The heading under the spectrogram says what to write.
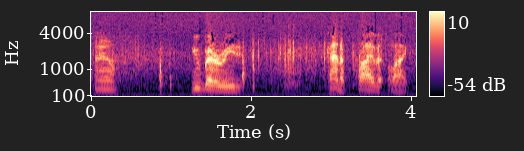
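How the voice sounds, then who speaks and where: An actor playing an earnest, naive cowboy sidekick with a rural western American drawl and a folksy, deferential manner in a radio drama. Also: male voice, mid-range voice, a little slow, pushed and bright. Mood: hesitant curiosity. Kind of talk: 1950s western radio acting. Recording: noisy, muffled old radio broadcast.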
